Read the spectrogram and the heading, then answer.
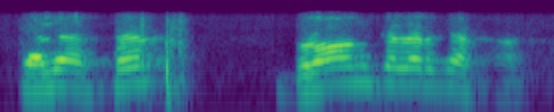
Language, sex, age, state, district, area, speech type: Urdu, male, 30-45, Telangana, Hyderabad, urban, conversation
